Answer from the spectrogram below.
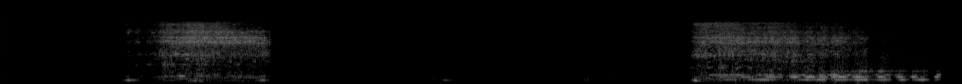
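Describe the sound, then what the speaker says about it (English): Deep yoga breaths come in two long, airy exhalations separated by several seconds of near silence, close and soft with small rustles between. "Breathing deeply."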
